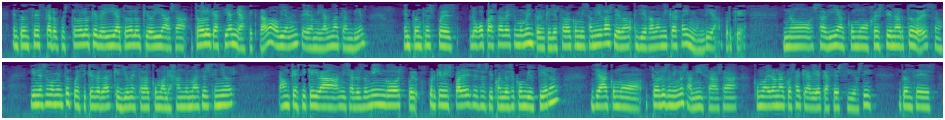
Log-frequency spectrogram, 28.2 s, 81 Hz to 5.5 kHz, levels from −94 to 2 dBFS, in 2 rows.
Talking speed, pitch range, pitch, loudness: 230 wpm, 195-220 Hz, 205 Hz, -15 LUFS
